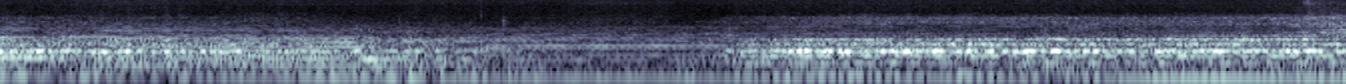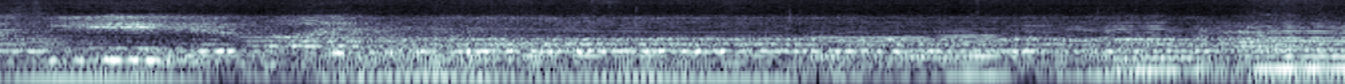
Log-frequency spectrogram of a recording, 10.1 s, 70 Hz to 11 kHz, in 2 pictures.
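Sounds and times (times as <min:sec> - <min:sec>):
choir singing sustained chords: 0:00.0 - 0:10.0
low steady note: 0:00.0 - 0:10.0.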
